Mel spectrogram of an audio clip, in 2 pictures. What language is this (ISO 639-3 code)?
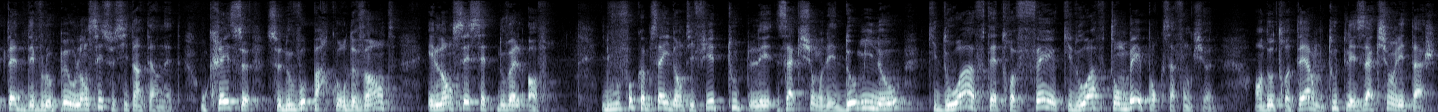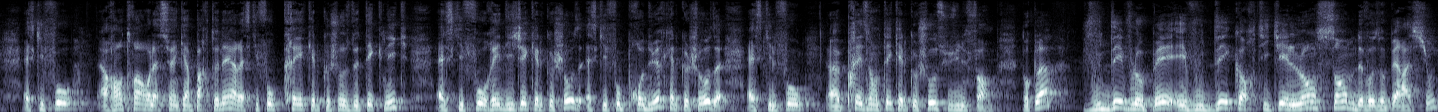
fra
